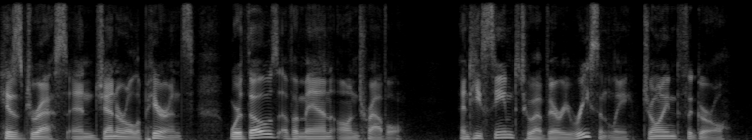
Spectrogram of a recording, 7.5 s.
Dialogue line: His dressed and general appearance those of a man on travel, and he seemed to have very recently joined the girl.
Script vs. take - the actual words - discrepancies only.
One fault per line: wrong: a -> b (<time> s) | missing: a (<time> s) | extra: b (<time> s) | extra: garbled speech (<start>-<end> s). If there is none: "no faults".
wrong: dressed -> dress (0.2 s)
extra: were (2.3 s)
